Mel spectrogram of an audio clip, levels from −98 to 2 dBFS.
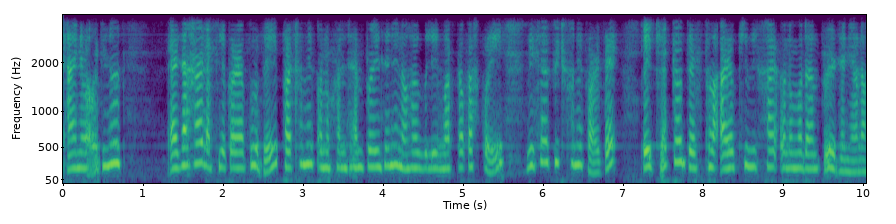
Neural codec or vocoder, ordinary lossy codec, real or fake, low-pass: codec, 24 kHz, 1 kbps, SNAC; Opus, 64 kbps; fake; 3.6 kHz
